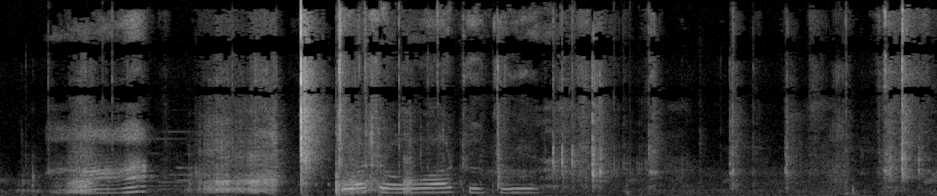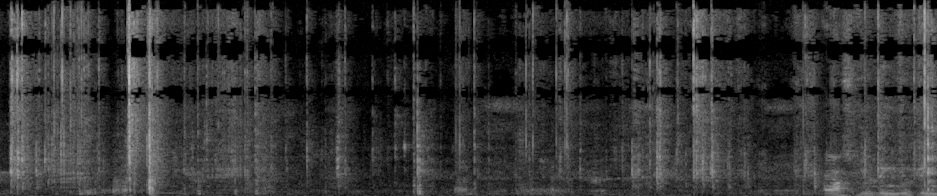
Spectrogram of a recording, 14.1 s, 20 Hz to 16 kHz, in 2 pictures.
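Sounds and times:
plastic toy clicks and knocks: 2.2s - 6.0s, 6.6s - 14.0s.

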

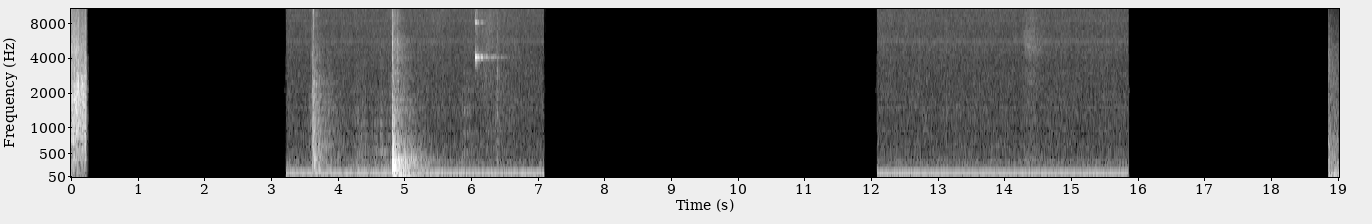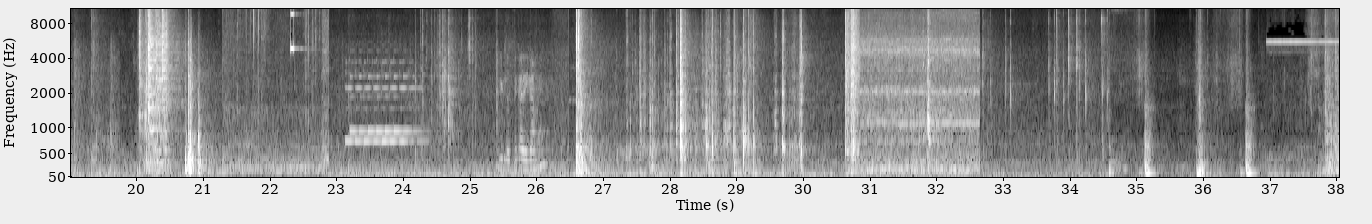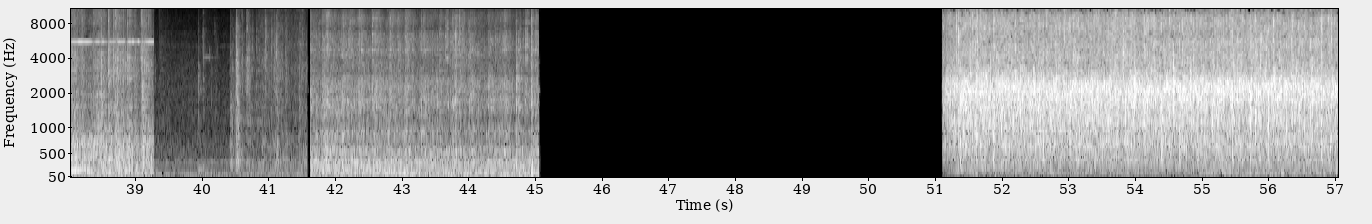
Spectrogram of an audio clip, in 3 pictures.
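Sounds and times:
audience applauding: 0.0s - 0.3s, 51.1s - 57.0s.

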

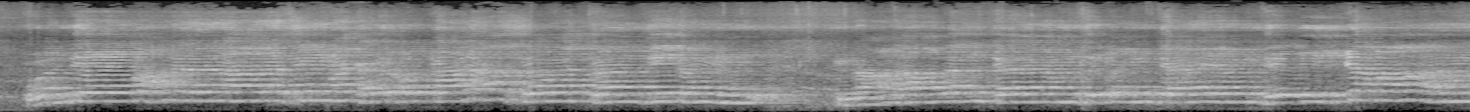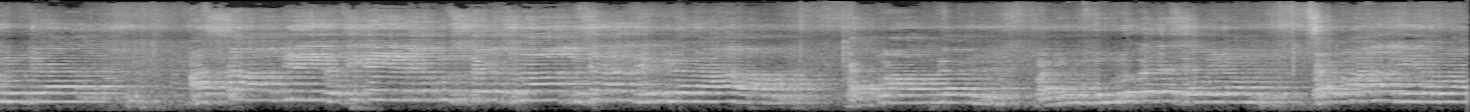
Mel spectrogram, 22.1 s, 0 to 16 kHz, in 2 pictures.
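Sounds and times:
man chanting melodically: 0.0s - 22.0s.

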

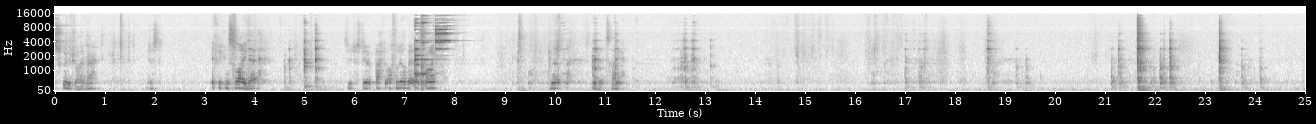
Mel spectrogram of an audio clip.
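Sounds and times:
steel tools clinking on metal nut: 7.2s - 8.4s.

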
